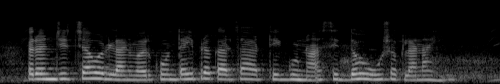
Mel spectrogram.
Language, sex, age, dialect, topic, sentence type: Marathi, female, 18-24, Standard Marathi, banking, statement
